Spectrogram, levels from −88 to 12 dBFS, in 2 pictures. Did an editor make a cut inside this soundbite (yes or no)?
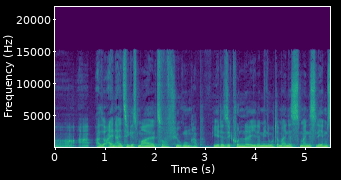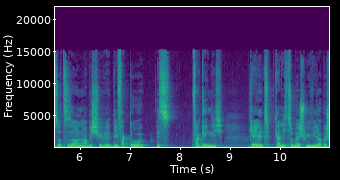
no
